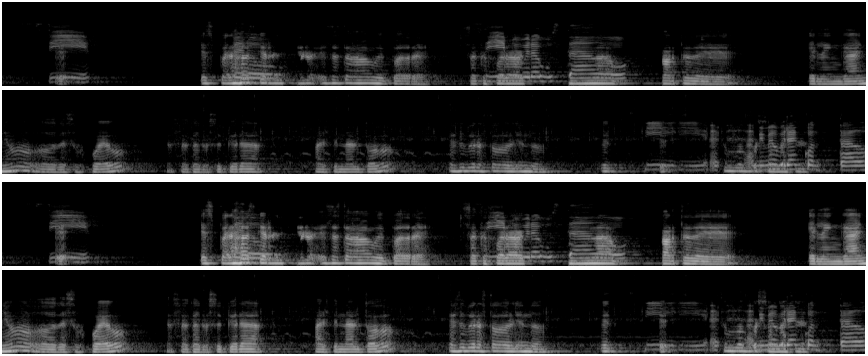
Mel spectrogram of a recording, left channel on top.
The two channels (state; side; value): quieter; left; 5.2 dB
